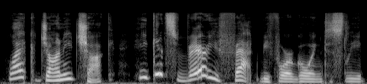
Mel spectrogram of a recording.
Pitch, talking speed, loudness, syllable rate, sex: 185 Hz, 180 wpm, -17 LUFS, 4.4 syllables/s, male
